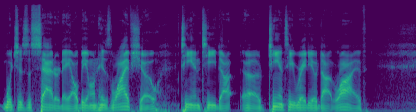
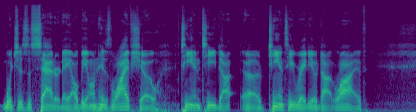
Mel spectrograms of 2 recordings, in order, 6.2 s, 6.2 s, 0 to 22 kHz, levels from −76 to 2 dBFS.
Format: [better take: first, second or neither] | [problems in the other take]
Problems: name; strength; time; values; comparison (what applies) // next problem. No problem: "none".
neither | none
